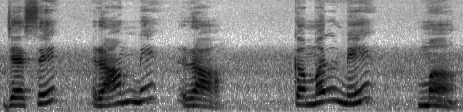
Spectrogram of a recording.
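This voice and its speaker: A woman reading a scripted grammar lesson, slowly and carefully, stressing each example word. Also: sits high, creaky, slight background noise. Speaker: teacher.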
